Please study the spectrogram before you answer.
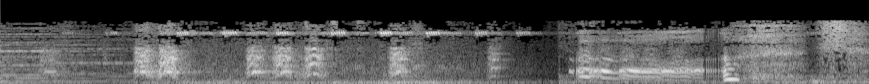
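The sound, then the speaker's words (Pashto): A dog barks in the middle of the night, giving a rapid series of sharp barks in short clusters. A steady high chirring of crickets runs underneath throughout. “ګورم چې دا سپی ولې غاپي.”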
